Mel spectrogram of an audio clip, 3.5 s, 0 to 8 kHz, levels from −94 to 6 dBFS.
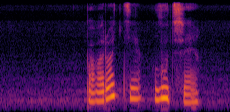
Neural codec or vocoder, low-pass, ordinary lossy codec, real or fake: none; 7.2 kHz; none; real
